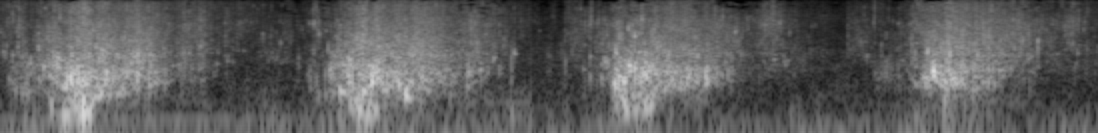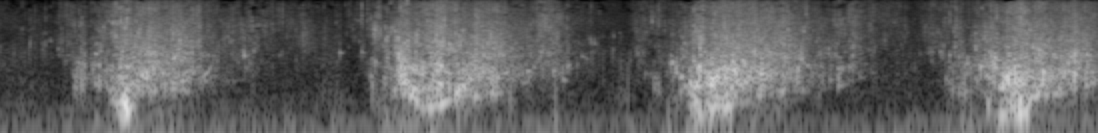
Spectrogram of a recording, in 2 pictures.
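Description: Water swishing in regular surges, one about every second and a half, each swelling and fading away.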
